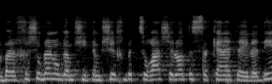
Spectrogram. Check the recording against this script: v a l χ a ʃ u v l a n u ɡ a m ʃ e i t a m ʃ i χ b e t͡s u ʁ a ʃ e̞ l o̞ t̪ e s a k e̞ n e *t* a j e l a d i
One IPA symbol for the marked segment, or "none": t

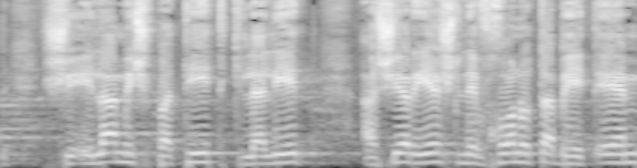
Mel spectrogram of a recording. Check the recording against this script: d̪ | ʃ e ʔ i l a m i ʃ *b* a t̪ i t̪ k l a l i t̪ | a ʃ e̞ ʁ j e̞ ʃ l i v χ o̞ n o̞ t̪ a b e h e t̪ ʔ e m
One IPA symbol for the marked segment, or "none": p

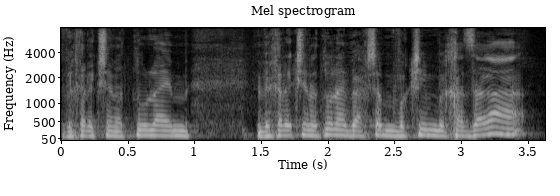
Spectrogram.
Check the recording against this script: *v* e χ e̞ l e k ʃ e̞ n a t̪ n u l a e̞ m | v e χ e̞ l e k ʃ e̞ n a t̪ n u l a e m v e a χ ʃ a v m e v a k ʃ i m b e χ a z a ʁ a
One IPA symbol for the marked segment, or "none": v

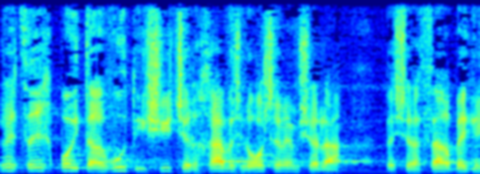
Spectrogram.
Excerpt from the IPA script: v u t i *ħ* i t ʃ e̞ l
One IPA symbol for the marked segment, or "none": ʃ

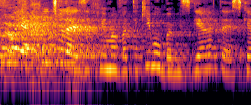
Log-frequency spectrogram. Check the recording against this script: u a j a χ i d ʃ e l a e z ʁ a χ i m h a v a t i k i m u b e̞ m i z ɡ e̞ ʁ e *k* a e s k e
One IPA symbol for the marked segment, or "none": t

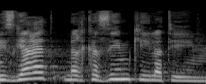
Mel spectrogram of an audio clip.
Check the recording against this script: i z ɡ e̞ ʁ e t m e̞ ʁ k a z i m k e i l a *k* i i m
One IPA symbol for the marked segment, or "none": t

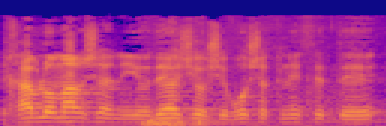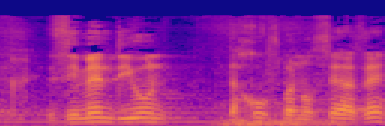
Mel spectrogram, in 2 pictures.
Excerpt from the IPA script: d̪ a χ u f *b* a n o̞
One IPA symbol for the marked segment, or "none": b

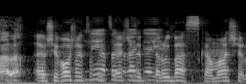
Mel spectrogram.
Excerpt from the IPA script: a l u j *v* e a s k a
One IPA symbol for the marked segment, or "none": b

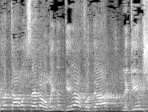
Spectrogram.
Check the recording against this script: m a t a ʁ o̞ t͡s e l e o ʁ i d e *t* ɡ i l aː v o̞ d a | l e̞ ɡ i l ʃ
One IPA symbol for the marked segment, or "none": t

